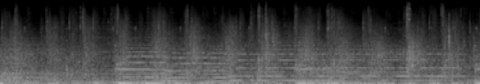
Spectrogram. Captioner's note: footsteps tapping; suspenseful music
